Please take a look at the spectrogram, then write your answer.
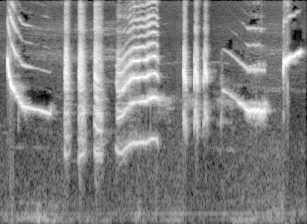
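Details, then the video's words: Asian pied starling singing a lure phrase to draw answers: a long falling whistle, then harsh buzzy notes, a layered nasal squawk, more rasping pulses, and another drawn-out descending whistle. "Suara Jalak Suren Pancingan AMPUH Full Isian Variasi Agar Burung Jalak Auto NYAUT Cepat Gacor Isian"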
